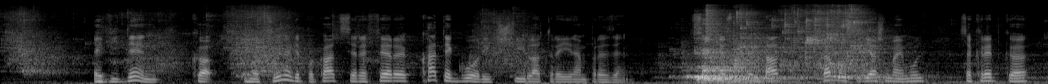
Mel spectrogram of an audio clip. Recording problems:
household noises; very loud; throughout; 4 dB above the speech

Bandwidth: 17.5 kHz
